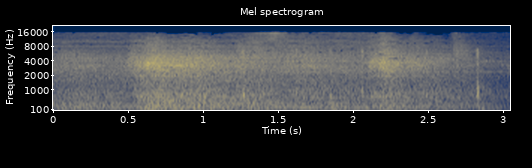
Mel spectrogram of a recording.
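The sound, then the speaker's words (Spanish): A dense, steady industrial roar of factories in operation fills the space, with rhythmic knocking and clattering running through it and a few sharper metallic clicks near the end. “el estruendo de las fábricas en marcha”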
